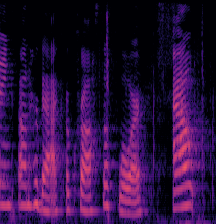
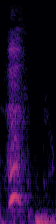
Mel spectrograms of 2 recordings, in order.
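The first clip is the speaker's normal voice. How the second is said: quick high startled gasp; sharp gasp; 9 semitones higher, 7 dB quieter than usual. Acted. Reader gasps as the chalk writes, startled. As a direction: gasp in shock.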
